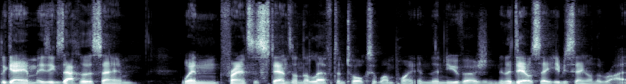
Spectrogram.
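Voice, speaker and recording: Speaking very fast with an Australian accent, a man has a very deep, low pitch and a bright, sharp tone. His intonation stays fairly even against a quiet background. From Queensland, Australia. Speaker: game producer. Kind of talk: casual chat.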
